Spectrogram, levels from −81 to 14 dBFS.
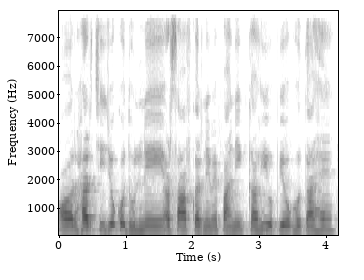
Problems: background sounds at intervals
